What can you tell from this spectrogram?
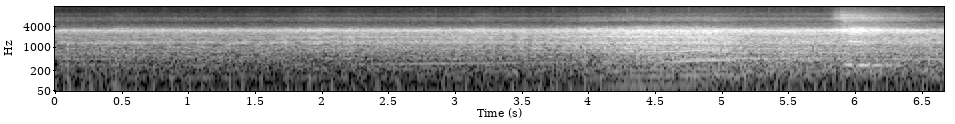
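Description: Road noise inside a moving truck's cab on a wet highway: a steady tyre hiss with a low engine hum, swelling about four seconds in as another truck draws close alongside, with a brief louder rush about six seconds in.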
